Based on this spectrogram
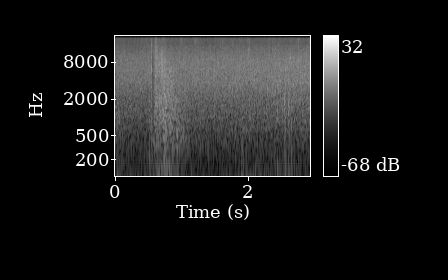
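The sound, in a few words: rain in War of Rights video game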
